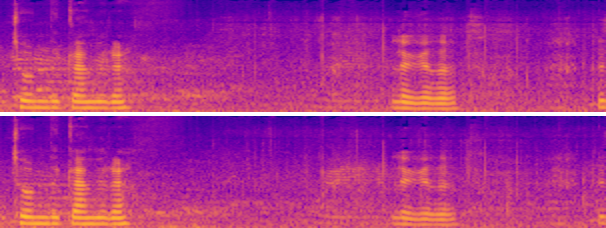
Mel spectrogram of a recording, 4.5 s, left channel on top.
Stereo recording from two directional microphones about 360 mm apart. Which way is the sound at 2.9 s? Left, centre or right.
Centre.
